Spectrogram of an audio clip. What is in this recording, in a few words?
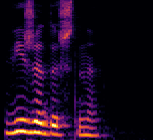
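"вижӧдыштны", Komi, female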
